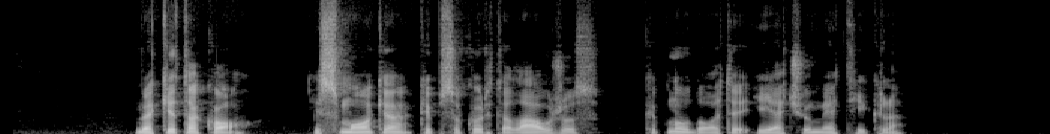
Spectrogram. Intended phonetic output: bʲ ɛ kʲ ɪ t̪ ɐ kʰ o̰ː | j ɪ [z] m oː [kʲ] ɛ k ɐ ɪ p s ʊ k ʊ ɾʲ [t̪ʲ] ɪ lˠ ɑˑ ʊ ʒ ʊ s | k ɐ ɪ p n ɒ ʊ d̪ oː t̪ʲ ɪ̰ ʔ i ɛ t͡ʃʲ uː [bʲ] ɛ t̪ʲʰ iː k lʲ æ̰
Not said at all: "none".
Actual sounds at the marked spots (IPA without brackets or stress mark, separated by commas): s, kʲ, t̪ʲ, mʲ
